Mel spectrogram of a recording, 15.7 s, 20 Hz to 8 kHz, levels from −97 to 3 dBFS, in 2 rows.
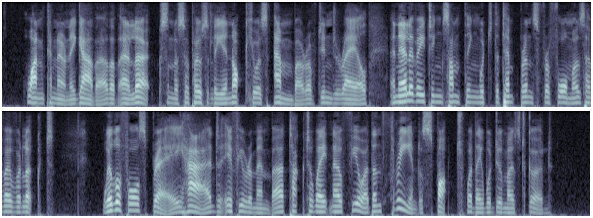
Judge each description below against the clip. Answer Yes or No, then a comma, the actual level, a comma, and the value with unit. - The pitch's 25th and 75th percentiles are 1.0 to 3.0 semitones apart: No, average, 3.4 semitones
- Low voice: No, medium, 150 Hz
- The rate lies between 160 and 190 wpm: Yes, average, 170 wpm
